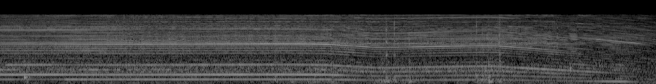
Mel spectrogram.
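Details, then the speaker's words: Singer Model 221 Featherweight sewing machine motor run flat out on its pedal after rehab (cleaned commutator, new grease wicks, brushes reinstalled); a clean, steady high whine that drops smoothly as the pedal eases, with no grinding or rattle; very smooth and quieter. "i'm very happy it's very smooth and uh it's to me it's quieter it probably hard for you to tell"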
